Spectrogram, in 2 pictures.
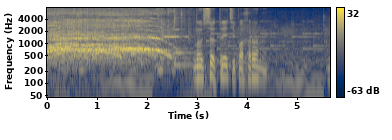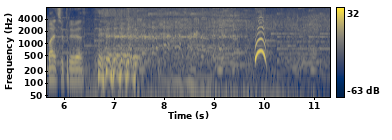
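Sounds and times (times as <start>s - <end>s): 
crowd cheering and shouting: 0.0s - 2.7s, 9.8s - 10.2s
speech: 3.0s - 4.6s, 5.6s - 7.7s
laughter: 6.6s - 10.0s.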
